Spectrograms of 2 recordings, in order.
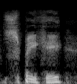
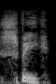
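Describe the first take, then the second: First: The final vowel sound is pronounced. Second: The final vowel sound is left silent. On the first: The speaker calls it wrong. "rather than being speaky" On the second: The speaker calls it right. "it's actually speak"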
